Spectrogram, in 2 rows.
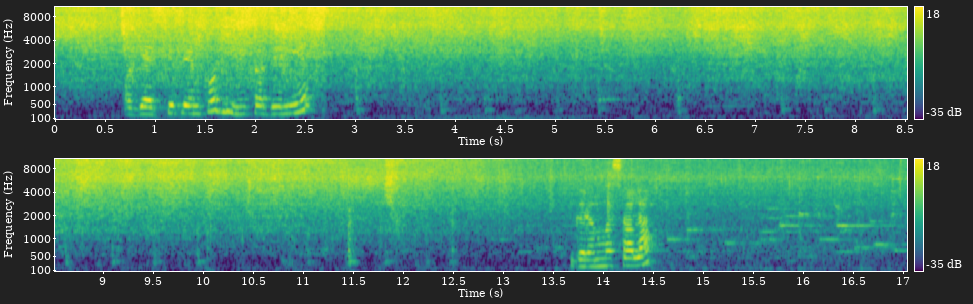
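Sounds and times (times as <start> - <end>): vegetables sizzling in oil: 0.0 - 17.0
spatula scraping pan: 1.8 - 12.6.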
